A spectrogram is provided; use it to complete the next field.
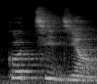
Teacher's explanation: a letra t em francês ela vai ser feita com pontinha da língua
